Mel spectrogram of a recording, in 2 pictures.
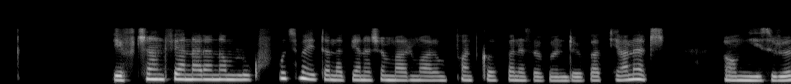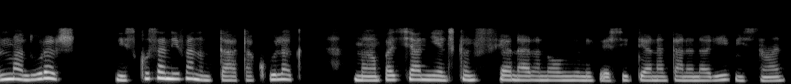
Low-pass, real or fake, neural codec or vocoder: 5.4 kHz; fake; codec, 24 kHz, 1.2 kbps, DualCodec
